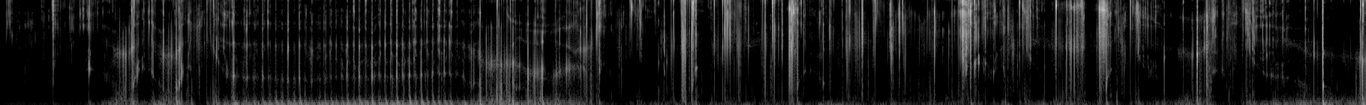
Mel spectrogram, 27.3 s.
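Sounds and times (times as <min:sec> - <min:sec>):
ear licking ASMR: 0:01.8 - 0:12.0, 0:15.4 - 0:27.3
kissing: 0:21.4 - 0:22.2.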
